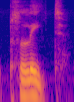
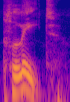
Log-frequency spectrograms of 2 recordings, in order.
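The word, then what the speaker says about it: plait: you say plot or plate well it's spelled p-l-a-i-t but it's pronounced plat in British English the Americans however say plate some even say play personally I believe English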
